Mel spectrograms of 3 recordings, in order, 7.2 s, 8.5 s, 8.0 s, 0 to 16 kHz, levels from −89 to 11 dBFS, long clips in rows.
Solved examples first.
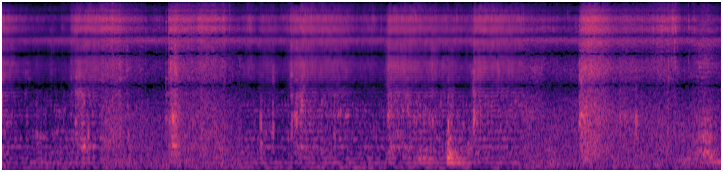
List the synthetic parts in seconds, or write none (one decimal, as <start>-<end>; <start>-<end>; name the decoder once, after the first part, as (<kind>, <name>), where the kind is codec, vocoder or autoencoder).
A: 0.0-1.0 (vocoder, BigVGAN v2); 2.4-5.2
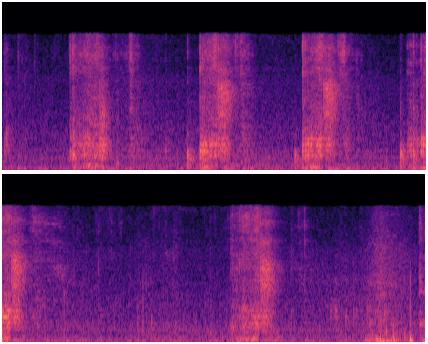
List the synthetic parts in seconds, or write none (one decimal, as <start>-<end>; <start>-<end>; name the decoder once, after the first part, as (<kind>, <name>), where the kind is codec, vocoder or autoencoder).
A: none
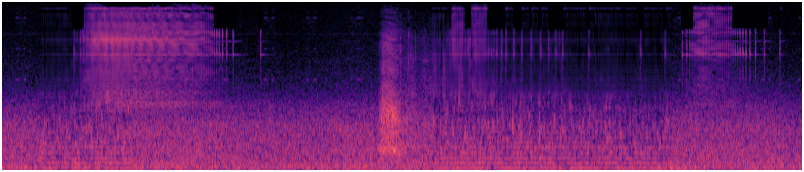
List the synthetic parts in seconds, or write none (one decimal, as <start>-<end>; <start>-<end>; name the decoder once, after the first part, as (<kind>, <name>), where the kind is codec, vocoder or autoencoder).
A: 0.4-1.3 (vocoder, BigVGAN v2); 4.3-6.7

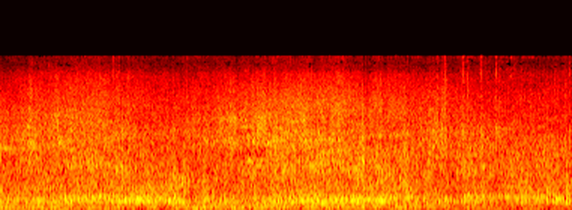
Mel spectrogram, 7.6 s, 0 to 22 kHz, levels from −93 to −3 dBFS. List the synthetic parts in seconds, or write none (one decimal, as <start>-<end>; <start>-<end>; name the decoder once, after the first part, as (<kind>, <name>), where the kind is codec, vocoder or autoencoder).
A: 0.4-3.3 (vocoder, BigVGAN v2); 4.8-6.7

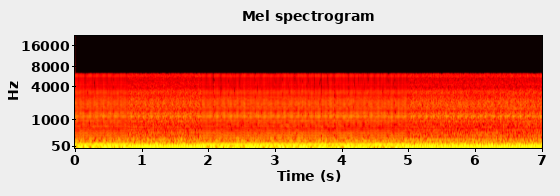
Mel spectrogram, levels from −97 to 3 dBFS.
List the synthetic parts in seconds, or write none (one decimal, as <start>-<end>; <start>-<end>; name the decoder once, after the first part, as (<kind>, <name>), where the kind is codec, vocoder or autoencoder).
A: 0.0-0.8 (vocoder, BigVGAN v2); 1.9-5.0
